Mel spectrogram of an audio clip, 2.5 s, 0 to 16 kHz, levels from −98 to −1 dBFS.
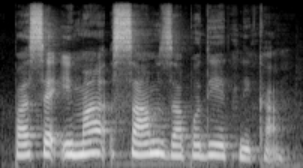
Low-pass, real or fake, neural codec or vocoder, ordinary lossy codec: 14.4 kHz; real; none; none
